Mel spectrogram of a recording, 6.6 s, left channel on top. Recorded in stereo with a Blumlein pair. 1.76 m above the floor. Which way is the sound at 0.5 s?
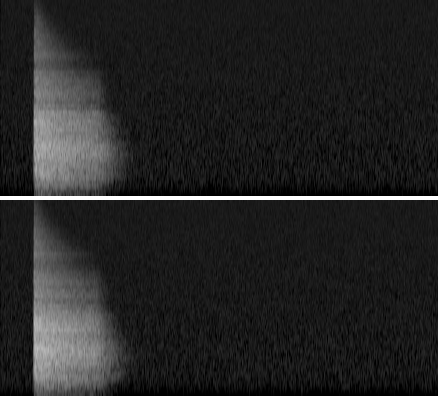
25° right.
